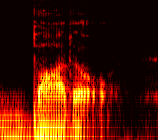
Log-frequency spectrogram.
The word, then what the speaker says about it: bottle: Souvenez-vous, en anglais américain, on va facilement prononcer ces T comme des D, donc a bottle.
